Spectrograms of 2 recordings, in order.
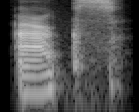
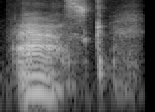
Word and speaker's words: ask: please pronounce this correctly it is not AXS many native speakers make this pronunciation mistake and it really bothers me ask ask me about my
